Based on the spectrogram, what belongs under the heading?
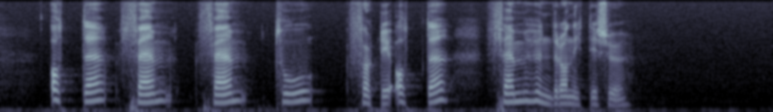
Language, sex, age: Norwegian, female, 42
